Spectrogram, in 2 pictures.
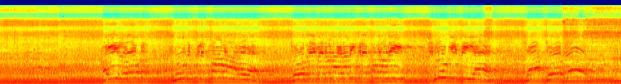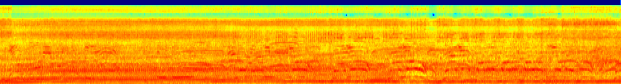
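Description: Diesel tractor engines running hard under load in a tractor tug-of-war, their pitch rising about twelve seconds in and again near the end as they are revved up. People shout over the engines.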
